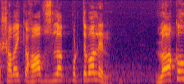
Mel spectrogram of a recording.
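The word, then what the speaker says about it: Locke: তো আপনি এই সামান্য জিনিসটা পড়লেন না, সবাইকে হবস লক পড়তে বলেন, লকও উচ্চারণ করতে পারেন না উনি, লক্স বলেন। লক্স বলতে কেউ নাই পৃথিবীতে। লক আছেন, জন লক, একজন বিখ্যাত দার্শনিক।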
